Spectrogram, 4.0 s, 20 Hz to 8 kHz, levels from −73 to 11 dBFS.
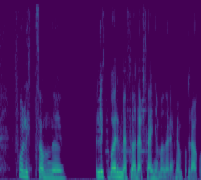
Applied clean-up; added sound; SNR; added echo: neural diffusion model UNIVERSE++.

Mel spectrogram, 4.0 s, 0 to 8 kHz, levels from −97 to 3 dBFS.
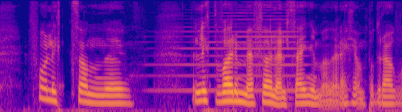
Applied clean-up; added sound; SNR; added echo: none; Bowed string instrument; 19 dB; none.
